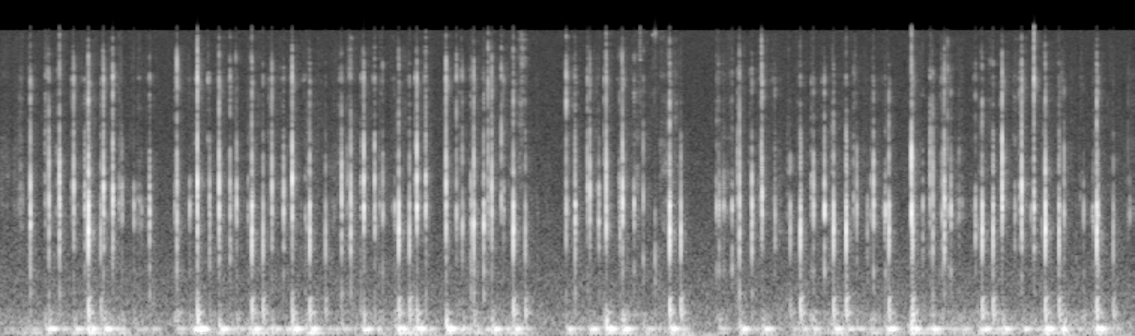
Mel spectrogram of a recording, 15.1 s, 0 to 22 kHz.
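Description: Both hands slowly type with their fingertips on a black Keychron K3 Pro low-profile mechanical keyboard with Gateron Red low-profile switches and plastic keycaps, resting on a desk mat. Short, bright clacks with a soft low thump under each keystroke come in steady bursts, with brief pauses near 2 and 7 seconds.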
